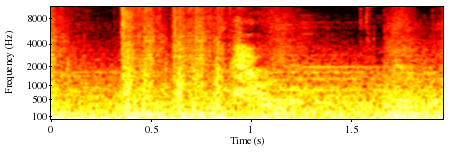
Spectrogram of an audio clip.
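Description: Rapid bursts of impact and gunfire-like hits from a barrage attack in the card game Roguebook, clustered in the first second and fading into low rumble.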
